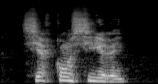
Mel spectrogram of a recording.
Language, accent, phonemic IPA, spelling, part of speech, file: French, Canada, /siʁ.kɔ̃.si.ʁe/, circoncirai, verb, LL-Q150 (fra)-circoncirai.wav
- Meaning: first-person singular simple future of circoncire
